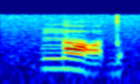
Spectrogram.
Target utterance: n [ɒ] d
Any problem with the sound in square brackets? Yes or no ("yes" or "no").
no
